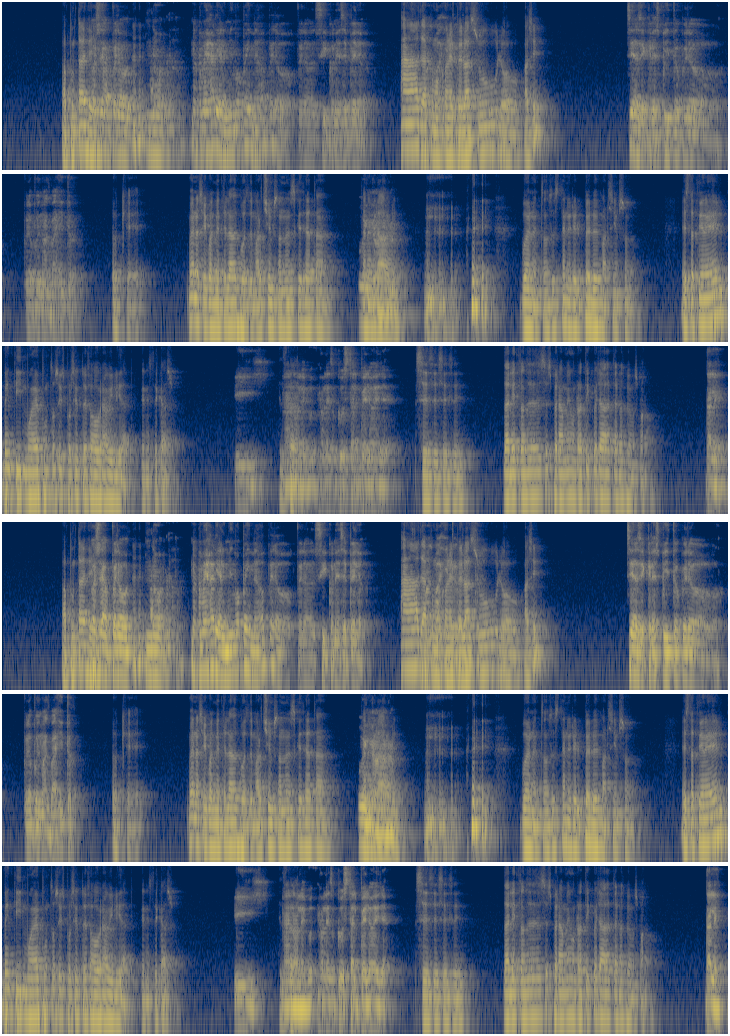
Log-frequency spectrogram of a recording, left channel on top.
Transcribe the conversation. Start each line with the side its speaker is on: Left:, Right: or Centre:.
Centre: A punta de gel.
Right: O sea, pero
Centre: <laughs>
Right: no, no, no me dejaría el mismo peinado, pero, pero sí con ese pelo,
Centre: Ah, ya
Right: más
Centre: como
Right: bajito
Centre: con el pelo
Right: de pronto.
Centre: azul o así.
Right: Sí, así crespito, pero, pero pues más bajito.
Centre: Ok. Bueno, sí, igualmente la voz de Marge Simpson no es que sea tan,
Right: Uy,
Centre: tan
Right: no,
Centre: agradable.
Right: no, no.
Centre: <laughs> Bueno, entonces tener el pelo de Marge Simpson. Esta tiene el veintinueve punto seis por ciento de favorabilidad en este caso.
Right: Y
Centre: Esta,
Right: no, no, le, gu- no les gusta el pelo de ella.
Centre: sí, sí, sí, sí. Dale, entonces espérame un ratico ya, ya nos vemos, pa.
Right: Dale.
